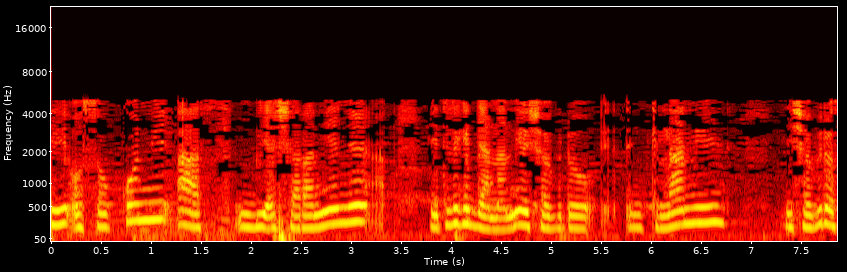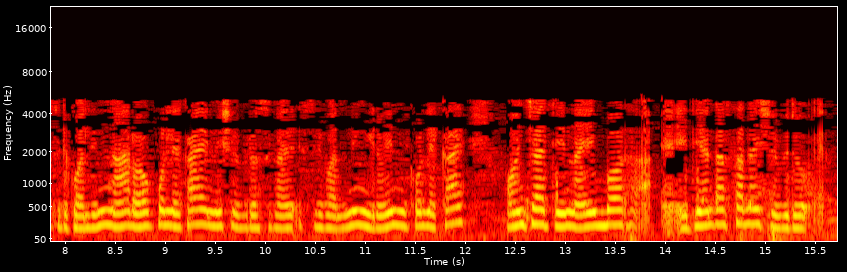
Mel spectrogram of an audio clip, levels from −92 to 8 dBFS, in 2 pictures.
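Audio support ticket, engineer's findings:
Dull, muffled speech throughout, nothing above about 5.1 kHz; smeared, fizzy texture on sibilants and sustained sounds. Likely AAC compression, heavy: low-bitrate encoder cutting bandwidth and starving bands, which fits AAC-LC at around 12 kbps.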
